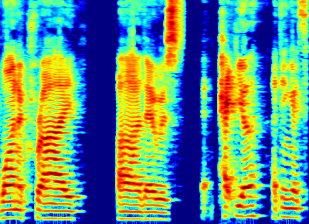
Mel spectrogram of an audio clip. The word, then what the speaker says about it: Petya: There was Petya, I think that's how you say it, P-E-T-Y-A.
